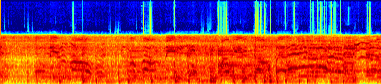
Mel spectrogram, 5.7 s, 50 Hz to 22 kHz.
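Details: Repaired 1965-model-year Zenith M860W four-transistor AC-operated AM table radio, with components dated mid-1964, plays music and singing clearly with the muffled AM top end and no hum, crackle or fading. After repair, it works normally.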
